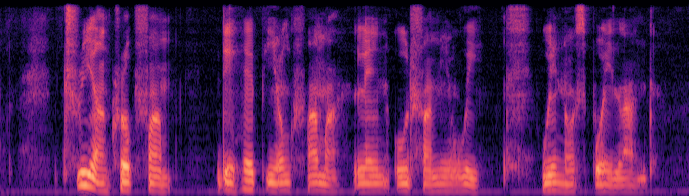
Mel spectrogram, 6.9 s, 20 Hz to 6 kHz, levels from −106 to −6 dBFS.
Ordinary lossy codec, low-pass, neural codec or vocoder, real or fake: none; 5.4 kHz; vocoder, 44.1 kHz, 128 mel bands, Pupu-Vocoder; fake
